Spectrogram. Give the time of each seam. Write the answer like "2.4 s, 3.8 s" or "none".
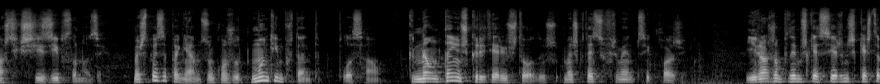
none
